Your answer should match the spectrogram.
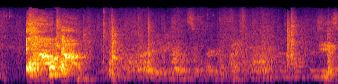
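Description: A person's single loud, sharp cough about a third of a second in, followed by quieter room talk.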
